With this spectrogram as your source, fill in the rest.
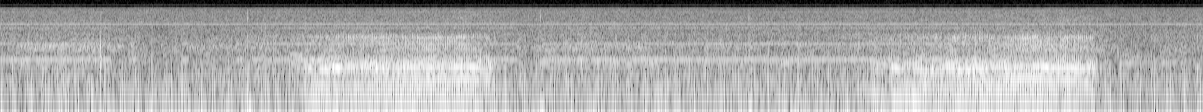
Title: MY SNORING SISTER!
